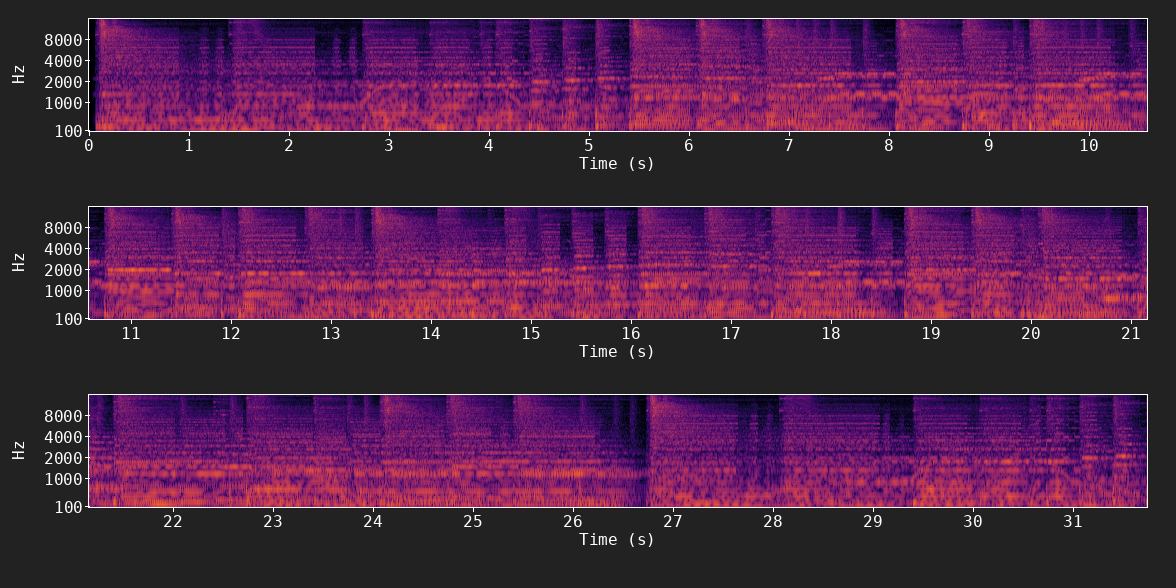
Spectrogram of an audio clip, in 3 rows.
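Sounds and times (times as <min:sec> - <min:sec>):
ceremonial music: 0:00.0 - 0:31.7.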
